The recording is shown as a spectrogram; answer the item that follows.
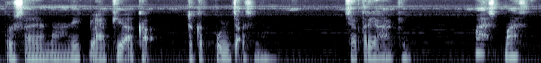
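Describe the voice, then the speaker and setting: A man's voice: mid-range voice, little pitch movement, moderate pace, mellow, faint music behind, low-quality recording. A young man, a mountain ranger and guide telling a story in an interview and acting out its dialogue. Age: young adult.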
